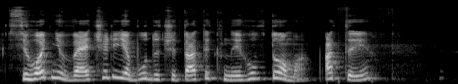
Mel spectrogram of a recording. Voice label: dialogue, Ukrainian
